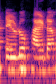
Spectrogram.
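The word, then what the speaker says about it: Pteridophyta: जैसे यहाँ टेरिडोफाइटा में पी साइलेंट है, ठीक है, तो इसका ध्यान दीजिएगा, ठीक।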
